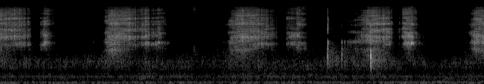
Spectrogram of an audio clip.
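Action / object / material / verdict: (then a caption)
scrape / sand-cement block scraped with a metal knife / sand-cement / none. A metal knife repeatedly scrapes and shaves a hand-held, elongated piece of soft, solid, dry sand-cement block, and the crumbling sand pours into a sand-filled tub. Bright, hissy, rasping strokes come in irregular bursts with brief crisp ticks, separated by near-silent pauses.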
